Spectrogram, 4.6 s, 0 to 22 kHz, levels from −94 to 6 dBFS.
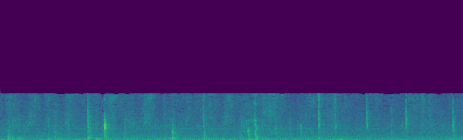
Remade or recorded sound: recorded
